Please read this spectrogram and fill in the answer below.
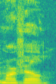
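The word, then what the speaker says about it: Mar-Vell: Isn't it Marvel? Isn't it Marvel? Well, Marvel was Jude Law's, I think, character, but Marvel was an actual character in the comic books, and they pronounced it Mar-Vel, Right.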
